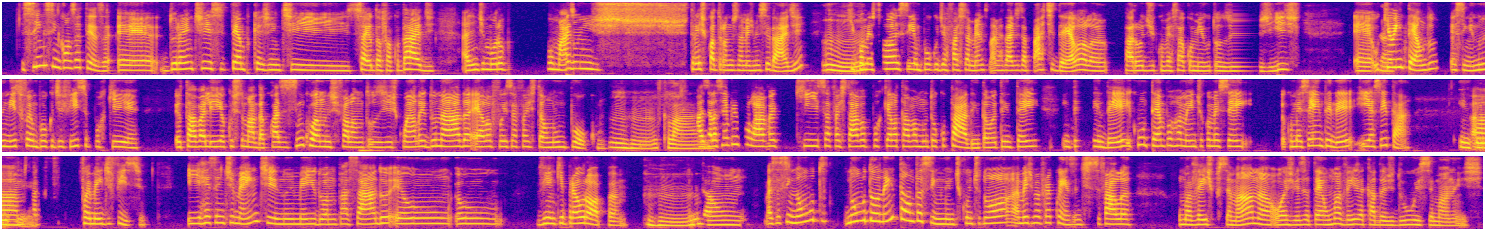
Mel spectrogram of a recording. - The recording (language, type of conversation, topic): Portuguese, advice, Por que meus amigos sempre cancelam os planos em cima da hora?
- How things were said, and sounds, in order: static; distorted speech; tapping; "cada" said as "cadas"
